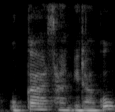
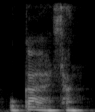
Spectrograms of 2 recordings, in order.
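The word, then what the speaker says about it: お母さん: 어머니는 어미모에 접두 오와 상을 붙여 오까상이라고 부릅니다. 오까상. 카를 보면은 아 모음이 연속으로 와서 아 장음으로 발음하면 됩니다. 오까상, 오까상.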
